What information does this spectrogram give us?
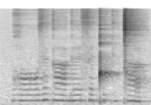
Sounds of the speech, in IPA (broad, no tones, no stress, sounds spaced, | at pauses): ʁ ɔː z ɛ ɡ aː ɡ ɛː s ɛ ǃ ɪ k e̤ ǀ aː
